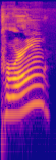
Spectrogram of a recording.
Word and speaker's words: Pirrong: Is it Pirrong? Yes, how do you pronounce it? If you're not Pirrite, you're Pirrong.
